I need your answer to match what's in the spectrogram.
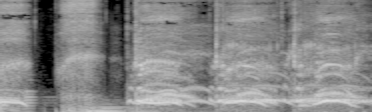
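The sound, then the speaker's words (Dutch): A person imitates a happy tiger, voicing a rolling, purring brrrt rumble in three sustained bursts after a couple of short breathy starts, fairly loud. “Maar het mooiste is de blije tijger die brrrt.”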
